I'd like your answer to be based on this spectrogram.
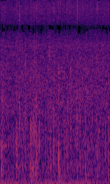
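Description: Steady rain falls at a camp in Maine on a rainy day, a dense, even hiss of drops pattering on surfaces with no break and no voices.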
